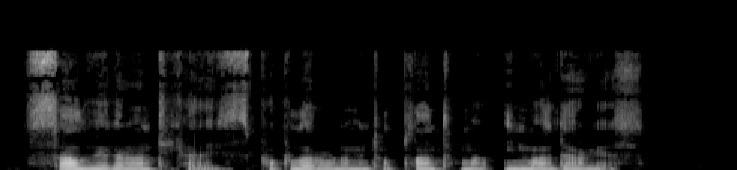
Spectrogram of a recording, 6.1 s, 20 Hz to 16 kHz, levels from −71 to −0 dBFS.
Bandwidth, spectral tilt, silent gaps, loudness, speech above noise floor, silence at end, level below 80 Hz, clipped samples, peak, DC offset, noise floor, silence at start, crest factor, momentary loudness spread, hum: 11.5 kHz; -5.5 dB/octave; none; -27 LUFS; 47 dB; 0.8 s; -44 dBFS; under 0.1%; -4 dBFS; under 0.1%; -74 dBFS; 0.2 s; 24 dB; 14 LU; none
